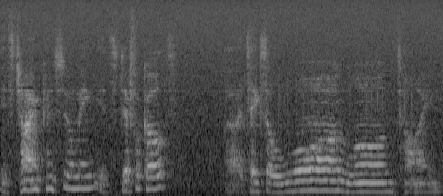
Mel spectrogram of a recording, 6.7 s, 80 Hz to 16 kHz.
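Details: Adult man with aphasia after a stroke 6-8 years earlier, treated with tDCS; halting speech with long pauses, words known but hard to get out; aphasia.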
